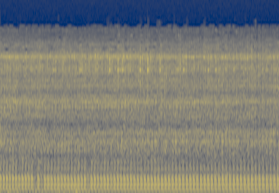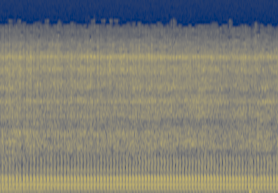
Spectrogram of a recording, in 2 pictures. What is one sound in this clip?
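A dirt bike engine revs loudly and steadily close by.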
